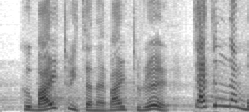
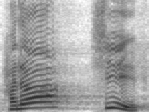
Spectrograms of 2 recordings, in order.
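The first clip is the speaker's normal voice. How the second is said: drawn-out, very slow and higher; 6 semitones higher, 4 dB louder, much slower than usual. Shown as a demonstration. A teacher drilling the class very slowly. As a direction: stretch each syllable. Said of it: "하나씩입니다".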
